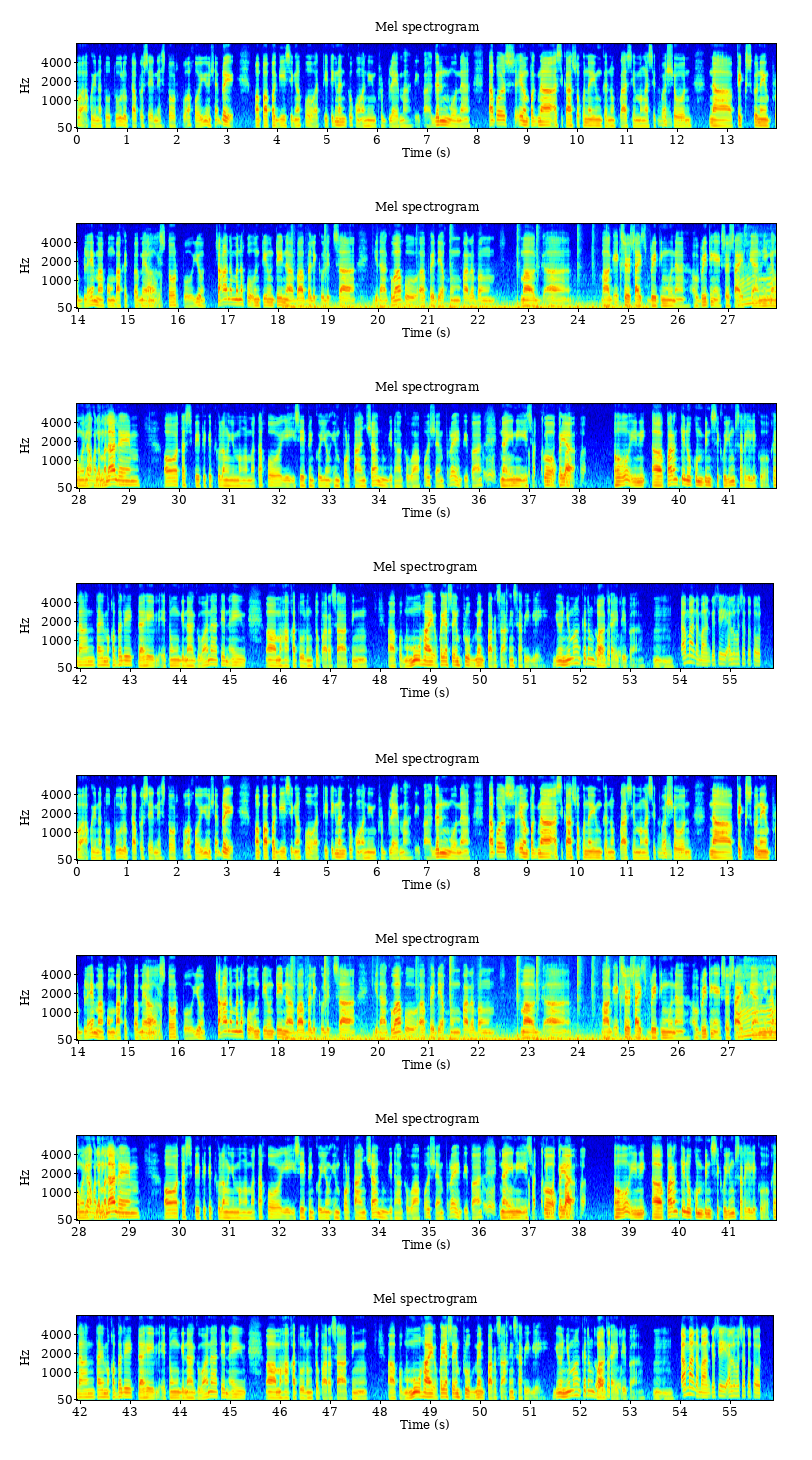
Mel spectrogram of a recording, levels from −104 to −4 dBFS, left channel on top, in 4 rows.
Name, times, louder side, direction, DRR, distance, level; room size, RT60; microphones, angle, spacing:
voice 1, 0.0-22.3 22.8-23.9 24.5-29.2 29.7-37.9 38.7-47.7 48.2-53.9, right 2 dB, 15° right, 3.4 m, -30 dB
voice 2, 11.6-12.3 15.3-15.7 27.1-28.8 36.1-36.7 37.3-37.4 37.7-38.1 52.3-52.5 54.0-55.6, right 6 dB, 40° right, 0.4 m, -33 dB
sound 1, 18.1-25.4, right 2 dB, 90° right, 1.1 m, -38 dB
open air
head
